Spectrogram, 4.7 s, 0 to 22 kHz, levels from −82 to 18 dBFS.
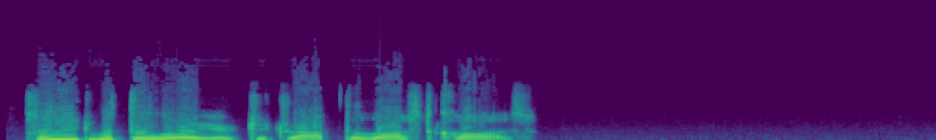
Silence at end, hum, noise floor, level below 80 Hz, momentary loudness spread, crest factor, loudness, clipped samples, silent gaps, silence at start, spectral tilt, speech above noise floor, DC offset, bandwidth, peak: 2.05 s; none; -63 dBFS; -52 dBFS; 7 LU; 12 dB; -9 LUFS; under 0.1%; none; 0.15 s; -6 dB/octave; 54 dB; under 0.1%; 8.8 kHz; 0 dBFS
